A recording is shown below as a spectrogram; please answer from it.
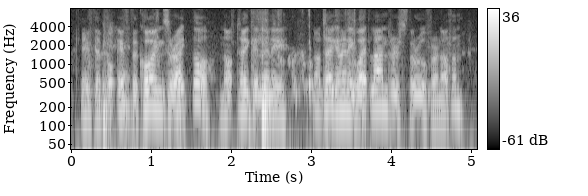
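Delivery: put-on loud Scottish accent. Voicing a desert guide answering a traveller: scottish accent. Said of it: "We're supposed to be Scottish".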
